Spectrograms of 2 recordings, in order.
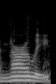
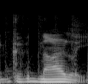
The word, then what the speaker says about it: gnarly: Yeah, gnarly. So an interesting word, it's spelled Gnarley. Okay, so, but you don't say gnarly. No, You just- say gnarly.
